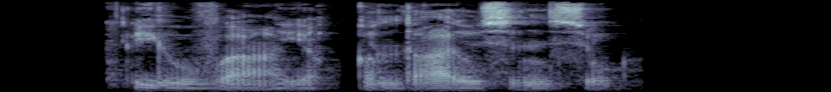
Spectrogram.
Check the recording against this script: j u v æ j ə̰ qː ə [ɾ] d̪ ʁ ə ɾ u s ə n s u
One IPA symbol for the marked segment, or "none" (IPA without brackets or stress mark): l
